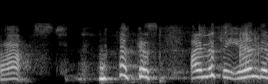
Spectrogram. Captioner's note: laughs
